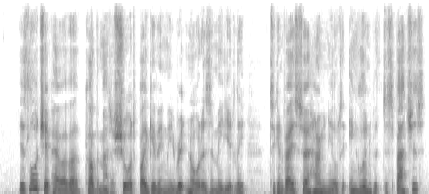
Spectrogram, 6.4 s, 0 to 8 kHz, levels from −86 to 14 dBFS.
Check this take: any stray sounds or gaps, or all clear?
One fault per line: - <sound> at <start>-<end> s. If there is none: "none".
none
